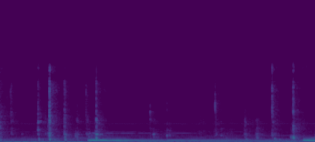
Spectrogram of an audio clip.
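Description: Keys of a plastic desktop calculator pressed in quick succession, a run of faint, irregular clicks.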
